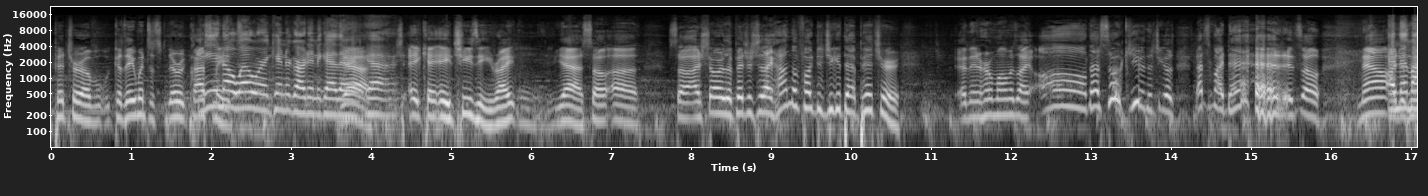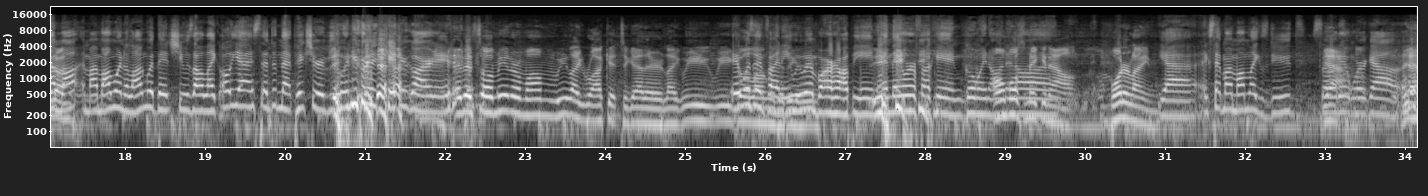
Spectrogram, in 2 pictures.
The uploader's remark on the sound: This week we are on location from Whiskey River Saloon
